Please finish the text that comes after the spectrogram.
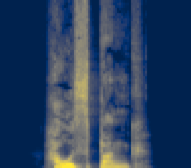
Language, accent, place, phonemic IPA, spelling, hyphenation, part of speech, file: German, Germany, Berlin, /ˈhaʊ̯sˌbaŋk/, Hausbank, Haus‧bank, noun, De-Hausbank.ogg
- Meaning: 1. main bank, primary bank 2. garden bench (especially one placed against the wall of a house)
